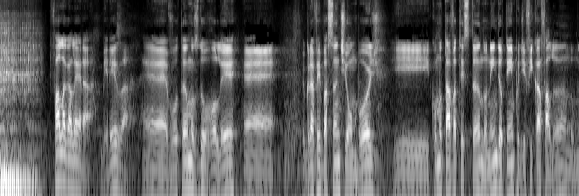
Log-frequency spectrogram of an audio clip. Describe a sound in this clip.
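A middle-aged man talks close to the microphone with animation.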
